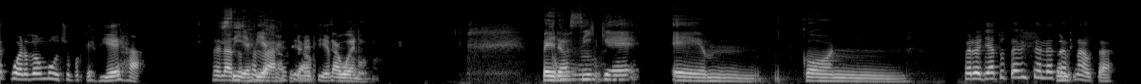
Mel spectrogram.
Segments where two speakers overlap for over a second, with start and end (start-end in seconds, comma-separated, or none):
2.2-3.6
